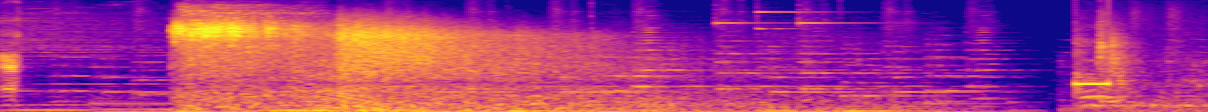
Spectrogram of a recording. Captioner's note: laughs; upbeat music; thunder cracks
